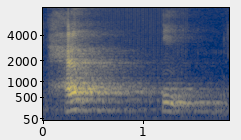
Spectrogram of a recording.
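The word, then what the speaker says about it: حَقٌّ: Pada kalimat haqqu, qafnya tasydid, ditekan membacanya. Saat menekan huruf qaf, suara hurufnya tertahan.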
